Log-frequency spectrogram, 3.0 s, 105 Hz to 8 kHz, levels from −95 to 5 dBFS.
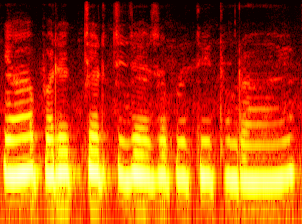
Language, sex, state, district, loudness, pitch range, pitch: Hindi, female, Uttar Pradesh, Shamli, -11 LUFS, 255-275 Hz, 265 Hz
